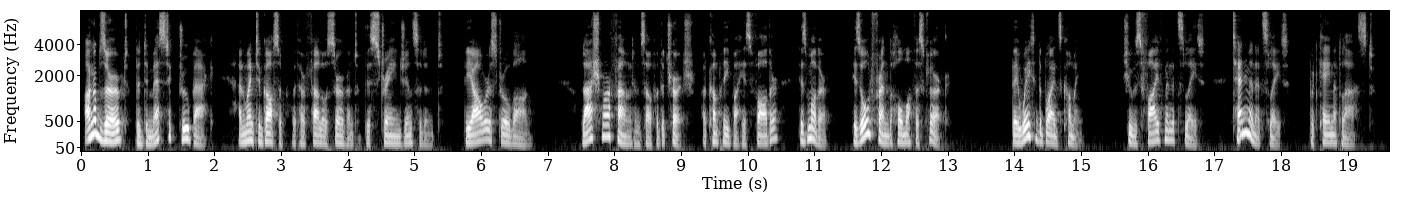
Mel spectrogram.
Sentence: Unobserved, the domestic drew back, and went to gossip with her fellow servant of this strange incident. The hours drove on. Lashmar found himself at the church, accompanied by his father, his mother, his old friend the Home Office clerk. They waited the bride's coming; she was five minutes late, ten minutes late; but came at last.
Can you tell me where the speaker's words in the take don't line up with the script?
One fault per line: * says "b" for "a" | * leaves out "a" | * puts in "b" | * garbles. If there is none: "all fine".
all fine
